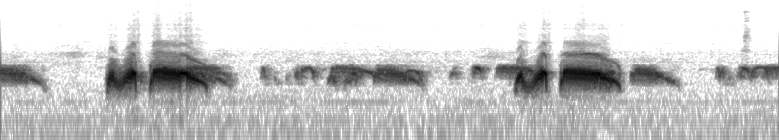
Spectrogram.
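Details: Spotted dove, a captive decoy bird cooing to lure and excite wild doves: low, hollow coos in a repeated phrase, a loud accented double coo followed by softer trailing notes, the phrase repeating after about four seconds.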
